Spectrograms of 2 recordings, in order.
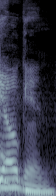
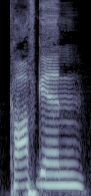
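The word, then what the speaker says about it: Keoghan: in the sequels so his name is spelled ke e o g h an I feel like that's not hard to figure out that how do you say it again kogen kogen kogen okay but people are saying koffin Kegan like I like the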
